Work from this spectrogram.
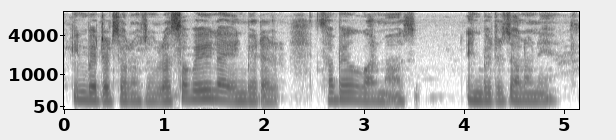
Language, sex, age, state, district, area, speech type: Nepali, female, 45-60, West Bengal, Jalpaiguri, urban, spontaneous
